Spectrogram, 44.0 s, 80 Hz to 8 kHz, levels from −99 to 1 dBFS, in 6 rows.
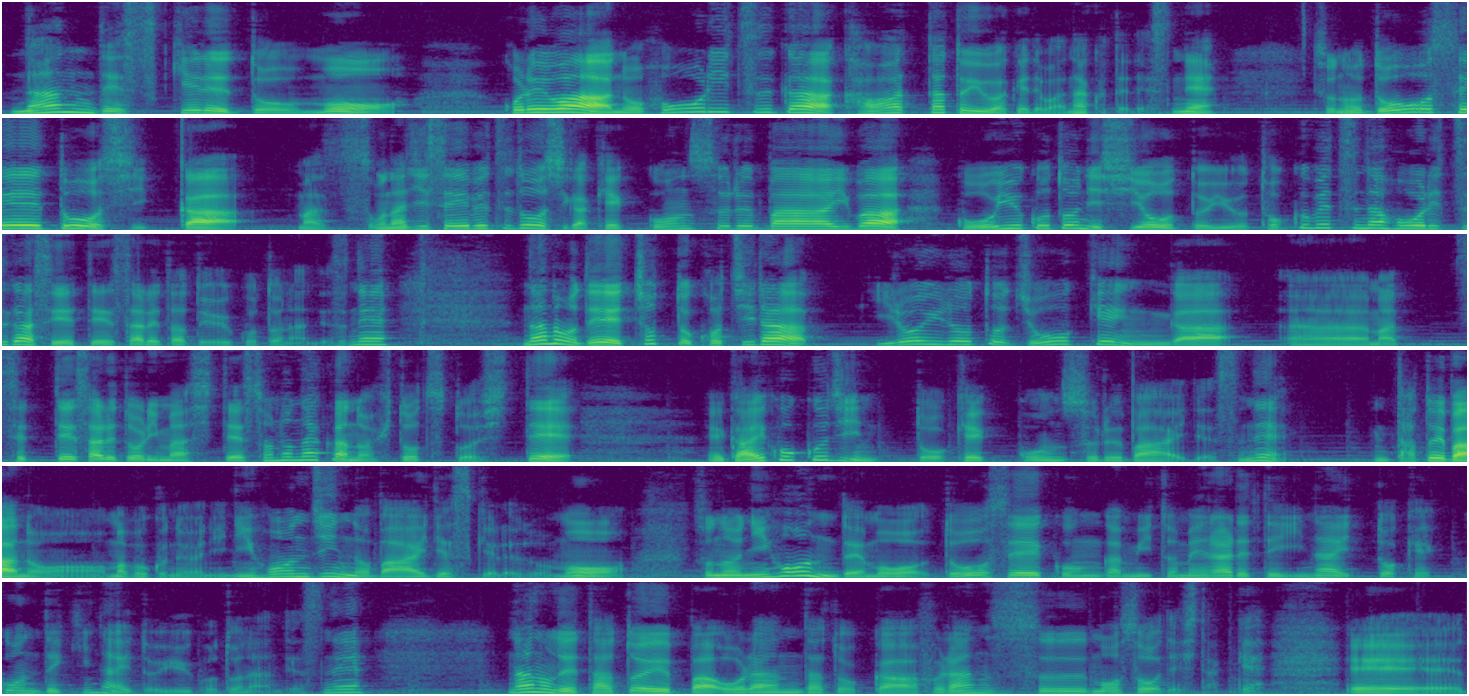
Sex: male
